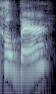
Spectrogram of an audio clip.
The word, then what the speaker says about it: Colbert: But the handle is just like Steven, because you know people pronounce my name Colbert sometimes. I don't care. I never correct people, but I pronounce it Colbert. So Colbert, so just like Steven.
